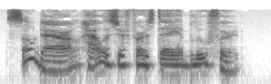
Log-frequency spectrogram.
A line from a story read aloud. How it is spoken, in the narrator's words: she asked warmly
